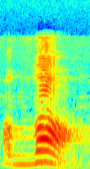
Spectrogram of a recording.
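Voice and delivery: ظا with the tongue tip out between the teeth. Shown as a demonstration. Teacher showing tongue placement to learners, ظا as interdental. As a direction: push the tongue out for an emphatic ظا. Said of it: "لا بد من إخراج اللسان عند النطق بها".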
